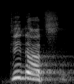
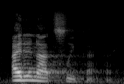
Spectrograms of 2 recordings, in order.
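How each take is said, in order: First: Did not sleep, much higher and louder, hammered home; emphatic repeat. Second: Said in the usual way. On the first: Retold or imitated. Rabbi telling the congregation he lay awake, emphatic repeat. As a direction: hit "Did" hard and high, each word punched.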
